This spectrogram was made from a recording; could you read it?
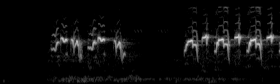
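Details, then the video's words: Lure call of a sooty-headed bulbul for drawing in wild birds: four quick chirped notes, a short silent pause, then a faster burst of six loud, bright slurred chirps; nothing else audible. "suara BURUNG KUTILANG pikat gacor memanggil kutilang liar dengan suara panggilan pikat kutilang"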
